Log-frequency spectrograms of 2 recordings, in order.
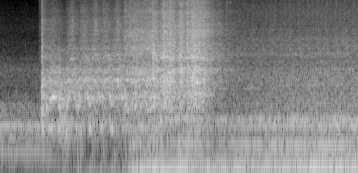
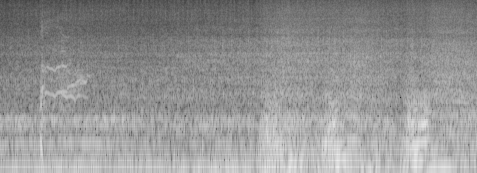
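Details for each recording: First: Fiat Uno Turbo: engine fires and catches but a high metallic whirr rides over it for about two seconds before fading; starter motor not retracting, engine itself smooth. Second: Fiat Uno Turbo: steady petrol idle rising into a few smooth, clean revs with no knocks or rattles; engine sounds smooth but coolant bubbling over, overheating—suspected fan switch, airlock, or possibly head gasket.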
